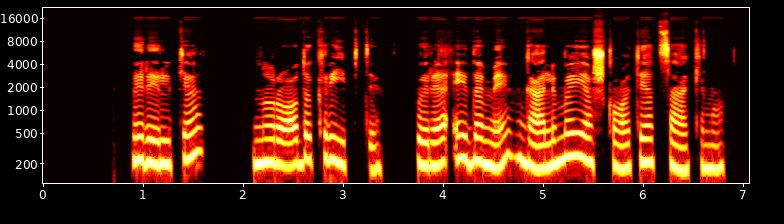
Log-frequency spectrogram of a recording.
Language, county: Lithuanian, Vilnius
